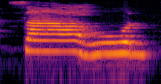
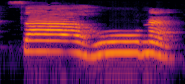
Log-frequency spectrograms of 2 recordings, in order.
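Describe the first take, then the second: First: The word ends on the consonant n. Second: The word ends with an added vowel a. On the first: The reader stops at the end of the word. The speaker calls it right. "Karena dia dibaca sahun" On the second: The reader continues without stopping. The speaker calls it wrong. "bukan dibaca sahuna"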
